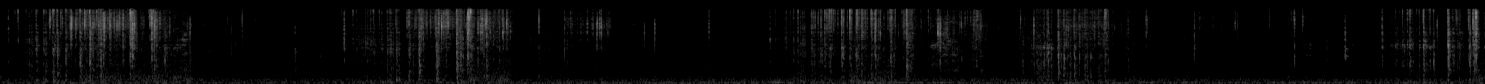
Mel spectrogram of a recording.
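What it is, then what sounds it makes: Bar of soap being shaved. A solid oval bar of soap with a glittery pink coating and white core is held in the hand and shaved with a metal blade. Quiet, bright, crisp scraping and crumbling sounds come in several bursts of shaving strokes, separated by near-silent pauses.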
